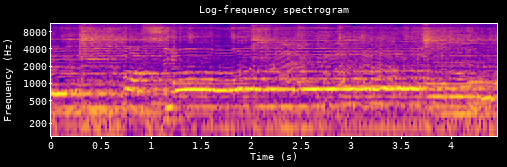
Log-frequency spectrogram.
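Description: A woman singing into a microphone over accompanying music, amplified through PA speakers. She holds one long note through the middle of the phrase.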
